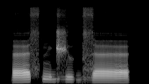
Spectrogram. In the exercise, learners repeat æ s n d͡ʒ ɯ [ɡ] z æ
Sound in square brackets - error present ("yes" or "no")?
no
